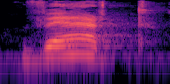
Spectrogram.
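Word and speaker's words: verte: Green is vert, the masculine form, and feminine form will be vert. Now T will be pronounced as there is an E in the end in the feminine form.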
